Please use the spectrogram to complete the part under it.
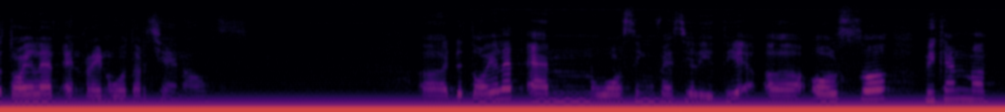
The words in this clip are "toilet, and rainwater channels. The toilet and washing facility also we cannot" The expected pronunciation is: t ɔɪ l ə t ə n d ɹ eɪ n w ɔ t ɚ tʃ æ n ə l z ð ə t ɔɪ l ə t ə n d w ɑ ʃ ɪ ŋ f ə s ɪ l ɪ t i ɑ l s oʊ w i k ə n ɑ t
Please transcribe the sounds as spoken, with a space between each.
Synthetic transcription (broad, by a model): t ɔɪ l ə t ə n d ɹ eɪ n w ɔ t ɚ tʃ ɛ n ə l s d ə t ɔɪ l ə t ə n w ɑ s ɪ ŋ f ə s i l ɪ t i ɑ l s oʊ w i k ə n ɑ t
